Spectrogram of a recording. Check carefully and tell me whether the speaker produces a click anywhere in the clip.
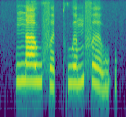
no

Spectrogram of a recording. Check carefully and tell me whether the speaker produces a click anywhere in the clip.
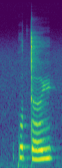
no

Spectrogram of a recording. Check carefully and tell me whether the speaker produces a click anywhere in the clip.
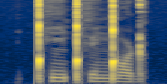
yes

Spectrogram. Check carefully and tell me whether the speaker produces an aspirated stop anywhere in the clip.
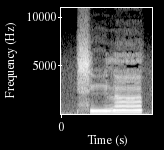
no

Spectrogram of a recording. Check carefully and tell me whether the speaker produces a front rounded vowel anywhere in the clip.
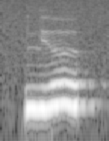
yes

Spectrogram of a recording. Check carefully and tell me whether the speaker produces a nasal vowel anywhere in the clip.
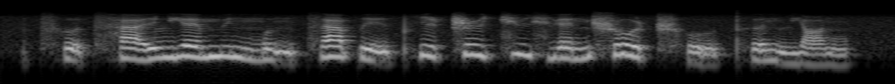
no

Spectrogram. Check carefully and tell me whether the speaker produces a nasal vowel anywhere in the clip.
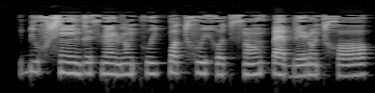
yes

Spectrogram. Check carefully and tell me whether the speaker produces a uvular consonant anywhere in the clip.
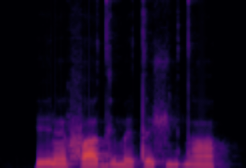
no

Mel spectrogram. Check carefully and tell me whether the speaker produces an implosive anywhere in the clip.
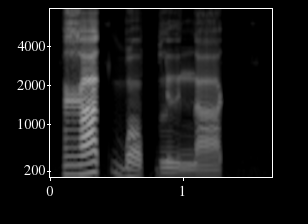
yes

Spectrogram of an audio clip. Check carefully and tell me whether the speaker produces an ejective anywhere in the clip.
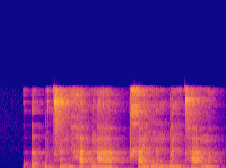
no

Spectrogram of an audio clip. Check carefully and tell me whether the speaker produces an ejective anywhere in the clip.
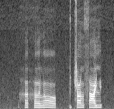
no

